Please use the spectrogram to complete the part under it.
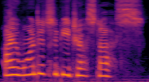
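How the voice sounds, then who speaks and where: A woman playing a lovesick demon in an intimate ASMR roleplay, pleading earnestly and haltingly with her angel lover. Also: high voice, fairly even intonation, no echo. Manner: earnest, halting, repeating herself in pleas.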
